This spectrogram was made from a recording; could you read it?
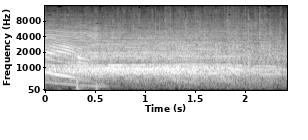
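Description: A crowd at Vicar Street applauding and cheering, a dense, steady wash of clapping that opens with a falling whoop and carries on loudly throughout, easing slightly toward the end.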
